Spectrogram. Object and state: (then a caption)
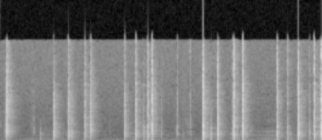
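Plastic makeup palette, tapped with nails. A small, flat, hollow plastic makeup compact holding six highlighter pans, with a clear lid and black base, is held in the hands and tapped and scratched with long painted nails. Around nineteen sharp, dry plastic clicks and taps ring off almost instantly, with soft scratching between them over a quiet background.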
